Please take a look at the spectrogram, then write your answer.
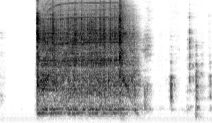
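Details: Slush Puppie machine that would not spin, test-run during reassembly after a screw was refitted. About a second and a half of steady, even motor whir that spins down cleanly without grinding or clicking; the gear drive turns normally.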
